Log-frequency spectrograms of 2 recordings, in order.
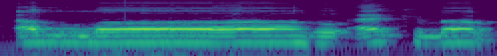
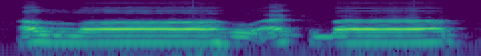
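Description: First: Only the vowel in 'lah' is drawn out long. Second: Other vowels are drawn out long as well. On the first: The speaker calls it right. "Yang Allahu Akbar, macam tu" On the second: The speaker calls it wrong.

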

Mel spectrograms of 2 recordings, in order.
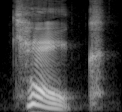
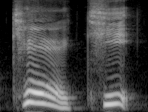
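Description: First: The word ends with a bare k sound. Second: The word ends with an added vowel sound. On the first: The speaker calls it right. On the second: The speaker calls it wrong. "カタカナ英語のケーキじゃなくて"

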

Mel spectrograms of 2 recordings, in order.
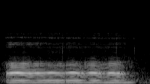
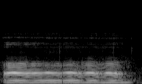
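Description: First: It is said at a low pitch. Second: It is said at a low pitch.

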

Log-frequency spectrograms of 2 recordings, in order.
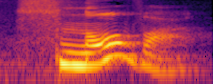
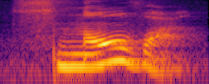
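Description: Both takes have the same delivery.

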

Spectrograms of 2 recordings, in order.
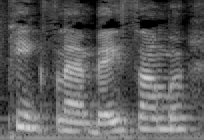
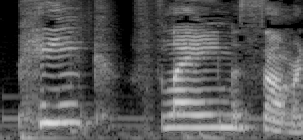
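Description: First: The middle word has two syllables, like 'flam-bay'. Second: The middle word has one syllable, like 'flame'. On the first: "some people say Pink Flambe Summer" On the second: "I'm probably saying it wrong"

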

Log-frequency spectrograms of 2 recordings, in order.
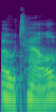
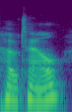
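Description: First: The word starts without an h sound. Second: The word starts with an h sound. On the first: The speaker sounds common. "dropping their H's" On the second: The speaker sounds refined. "rather than hotel"

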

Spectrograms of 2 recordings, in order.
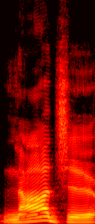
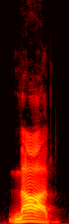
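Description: First: The word ends with an added j-like syllable. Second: The word ends with a stopped t sound. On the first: The speaker calls it wrong. "this would also be adding in an extra sound" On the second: The speaker calls it right. "This one also would be pronounced as 낫"

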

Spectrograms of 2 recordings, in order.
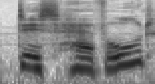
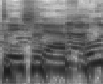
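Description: First: The s and h are said as separate sounds. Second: The s and h merge into one sh sound. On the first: The speaker calls it wrong. "I used to think it was dishevelled" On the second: The speaker calls it right. "instead of dishevelled"

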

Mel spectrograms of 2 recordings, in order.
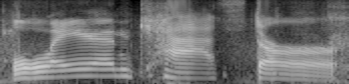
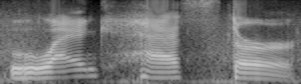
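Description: First: The name has a different A sound. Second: The name sounds like Lank-est-er. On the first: The speaker calls it wrong. "Not Lancaster. Different A sound" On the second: The speaker calls it right. "it's Lancaster. Lank-est-er"

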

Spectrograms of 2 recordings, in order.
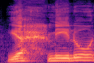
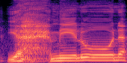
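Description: First: The ḥā is pushed out with a harsh rush of air. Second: The same.

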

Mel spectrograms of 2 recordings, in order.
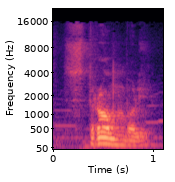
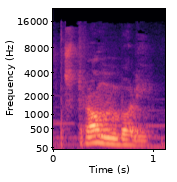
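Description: First: The stress falls on the first syllable. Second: The same.

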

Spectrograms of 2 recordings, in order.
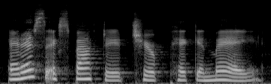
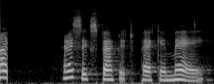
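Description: First: The sentence is spoken slowly and carefully. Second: The sentence is spoken fast with weakened words. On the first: "두 번 같이 해볼게요" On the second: "빨리 또 해보겠습니다"

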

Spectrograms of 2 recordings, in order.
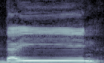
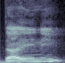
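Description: First: The word ends with a bare consonant. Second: The word ends with a short vowel. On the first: The reading stops on this word. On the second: The reading continues past this word.

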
